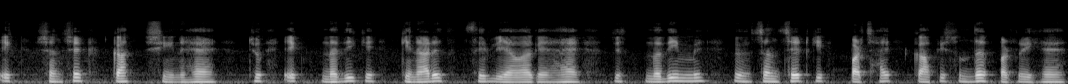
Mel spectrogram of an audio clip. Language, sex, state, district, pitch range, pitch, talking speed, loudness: Hindi, male, Bihar, Araria, 115-150 Hz, 125 Hz, 150 wpm, -21 LUFS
